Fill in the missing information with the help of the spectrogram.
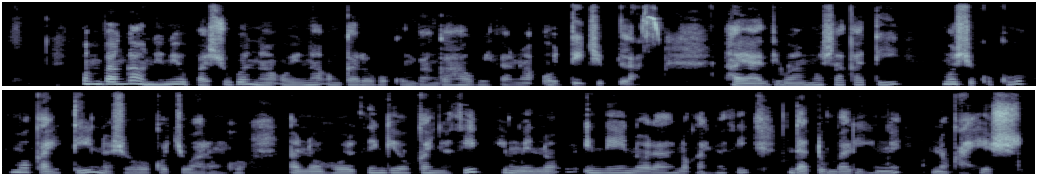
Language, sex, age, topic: Oshiwambo, female, 18-24, finance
